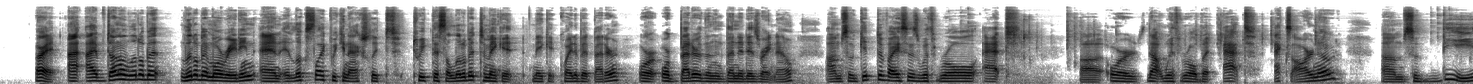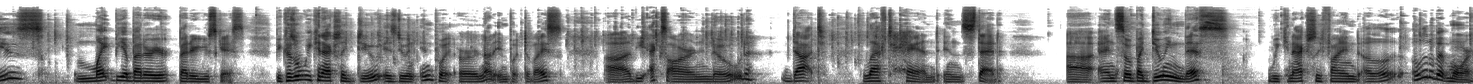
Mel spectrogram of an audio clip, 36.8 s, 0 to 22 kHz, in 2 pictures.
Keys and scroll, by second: 12.3-13.2 typing, 14.9-16.2 typing, 16.3 Return, 18.1 ctrl+c, 18.8 ctrl+v, 22.7-23.9 typing, 25.4-29.9 typing, 32.5 ctrl+c, 35.8 ctrl+v, 36.0 ctrl+s, 36.7 BackSpace.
